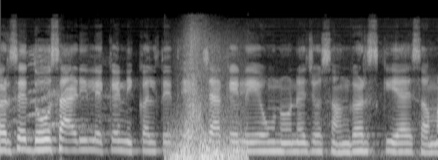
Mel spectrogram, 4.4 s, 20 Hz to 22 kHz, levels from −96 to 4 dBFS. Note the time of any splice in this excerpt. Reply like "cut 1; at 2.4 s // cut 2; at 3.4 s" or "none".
cut 1; at 2.0 s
